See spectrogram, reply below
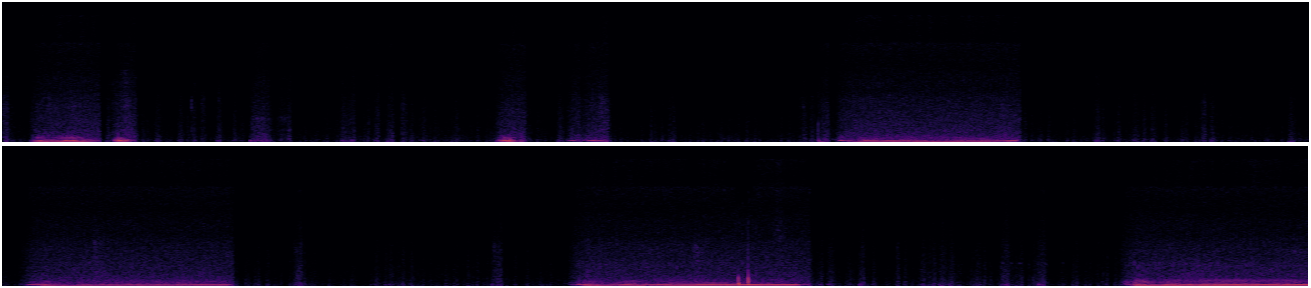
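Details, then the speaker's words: Cat sleeping on an owner's lap snoring loudly: rough, low rattling noises recur about every three seconds with quiet gaps between them. "He's sleeping on my lap, rolling like that and snoring. Can you hear Lee snoring? How can you baby snoring so loud?"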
